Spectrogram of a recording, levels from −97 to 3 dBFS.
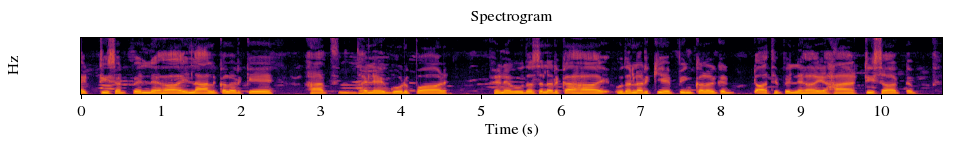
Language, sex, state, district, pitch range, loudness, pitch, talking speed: Bajjika, male, Bihar, Vaishali, 130-140 Hz, -22 LUFS, 135 Hz, 160 wpm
